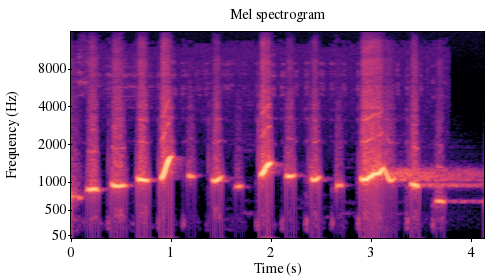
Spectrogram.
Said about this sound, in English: This is probably my favorite of all the tracks, and it's doing so many things. I love that it enters with a whistle.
